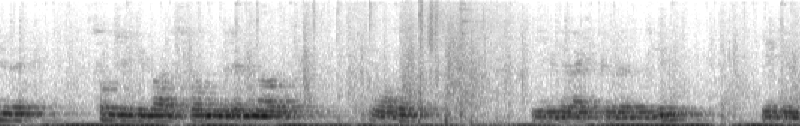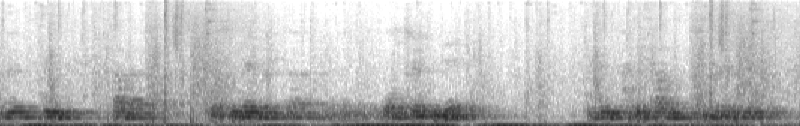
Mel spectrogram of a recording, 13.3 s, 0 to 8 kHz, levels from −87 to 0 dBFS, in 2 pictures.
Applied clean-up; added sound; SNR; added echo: none; Livestock, farm animals, working animals; 2 dB; reverberation time 0.9 s.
